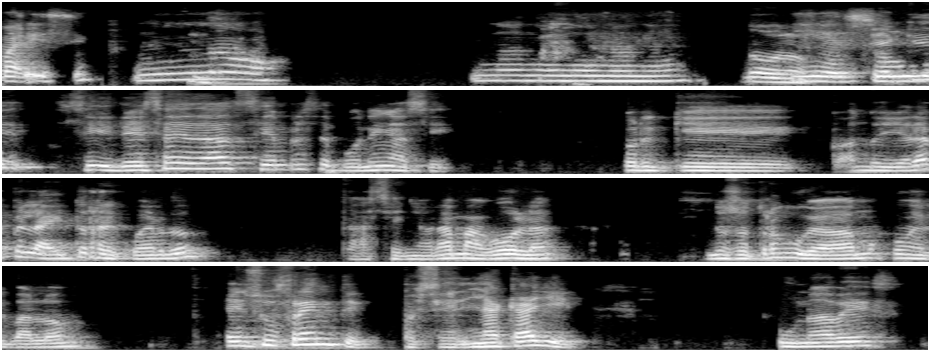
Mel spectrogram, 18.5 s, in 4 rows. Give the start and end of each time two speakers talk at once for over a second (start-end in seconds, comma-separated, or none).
none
